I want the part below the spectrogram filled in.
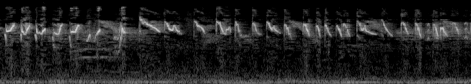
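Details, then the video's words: Oriental white-eye (pleci) singing a lively isian song: a rapid, high-pitched stream of thin twittering chirps and short sweeping whistles, running almost twice per second with uneven spacing. Faint low hum underneath. "isian burung pleci gacor"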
